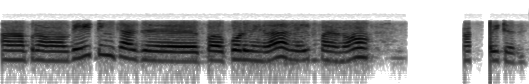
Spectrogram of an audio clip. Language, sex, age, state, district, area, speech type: Tamil, male, 18-30, Tamil Nadu, Sivaganga, rural, conversation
